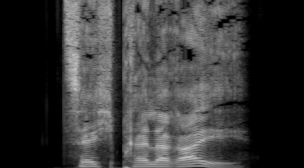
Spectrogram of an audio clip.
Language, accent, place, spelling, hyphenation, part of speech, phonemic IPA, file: German, Germany, Berlin, Zechprellerei, Zech‧prel‧le‧rei, noun, /ˈt͡sɛçˌpʁɛləʁaɪ̯/, De-Zechprellerei.ogg
- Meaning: dine and dash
